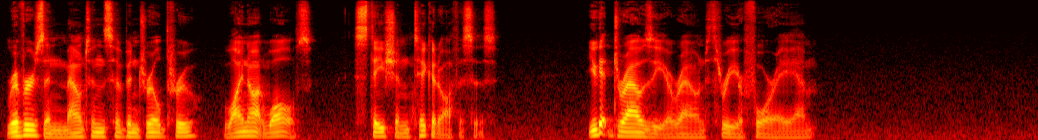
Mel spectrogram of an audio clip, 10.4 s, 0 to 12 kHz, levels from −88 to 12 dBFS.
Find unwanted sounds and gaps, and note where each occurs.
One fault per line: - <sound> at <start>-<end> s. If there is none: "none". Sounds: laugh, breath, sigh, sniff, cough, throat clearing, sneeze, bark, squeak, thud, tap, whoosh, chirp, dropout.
none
